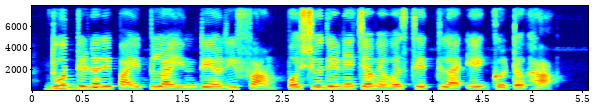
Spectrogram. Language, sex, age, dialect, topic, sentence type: Marathi, female, 18-24, Southern Konkan, agriculture, statement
